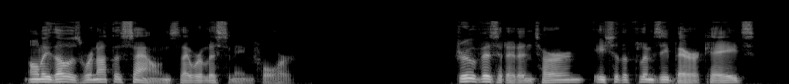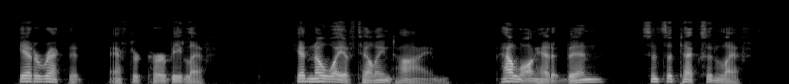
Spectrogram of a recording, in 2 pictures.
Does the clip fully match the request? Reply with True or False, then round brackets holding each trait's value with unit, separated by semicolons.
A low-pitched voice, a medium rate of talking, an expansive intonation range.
True (100 Hz; 155 wpm; 5.8 semitones)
